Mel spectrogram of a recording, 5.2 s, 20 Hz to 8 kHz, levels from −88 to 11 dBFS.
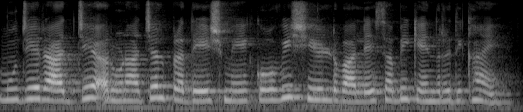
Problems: constant background noise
